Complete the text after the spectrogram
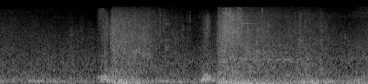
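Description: A heavy blade whooshes through the air in a swing.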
